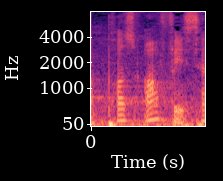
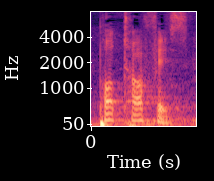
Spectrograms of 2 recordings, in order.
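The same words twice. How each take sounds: First: POST OFFICE as "pos office", no t carried over; unlinked POST OFFICE. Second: POST OFFICE as pos-TOFFICE, higher; linked POST OFFICE. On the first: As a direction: say "post office" unlinked, as two separate words. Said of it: "Không có ai đọc là". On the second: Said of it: "ta sẽ nói âm luôn". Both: Shown as a demonstration.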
